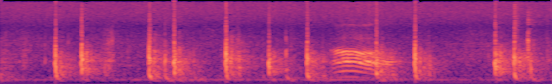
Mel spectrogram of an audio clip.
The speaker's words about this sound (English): It's open, Ma. What are you knocking for?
